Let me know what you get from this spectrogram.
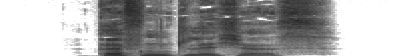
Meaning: strong/mixed nominative/accusative neuter singular of öffentlich
- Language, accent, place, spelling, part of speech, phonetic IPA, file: German, Germany, Berlin, öffentliches, adjective, [ˈœfn̩tlɪçəs], De-öffentliches.ogg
